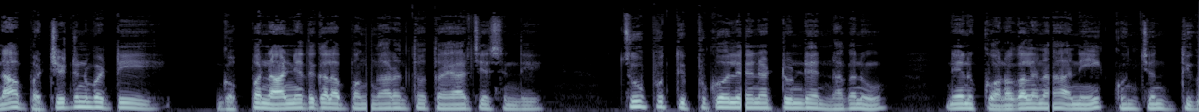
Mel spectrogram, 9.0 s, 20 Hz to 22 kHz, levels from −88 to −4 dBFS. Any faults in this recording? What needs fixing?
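The speech was likely squeezed through heavy MP3 compression, around 64 kbps going by the plainly audible damage, leaving swirly watery texture and smeared consonant attacks throughout. Separately encoded pieces were joined without trimming encoder delay and padding, opening a gap at a join of encoded pieces of about 40 ms at 2.76–2.80 s, between "గొప్ప నాణ్యత గల" and "తయారు చేసింది", 41 ms at 5.56–5.60 s, and 34 ms at 7.87–7.91 s. Encode the full take once at a higher bitrate, or use gapless trimming when joining pieces.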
